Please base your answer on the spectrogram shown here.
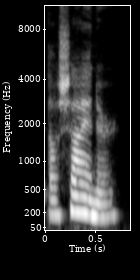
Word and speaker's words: Elshioner: Belle, and that if little Sanders Elshioner, which is the Thrums pronunciation of Alexander, went in for her, he might prove a formidable rival.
